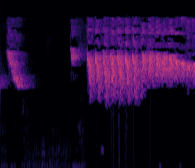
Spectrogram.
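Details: A single high descending note from a spotted 'trotol' Javan bush lark, a pause, then a loud, continuous buzzing rattle held for nearly two seconds. It is a masteran recording.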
